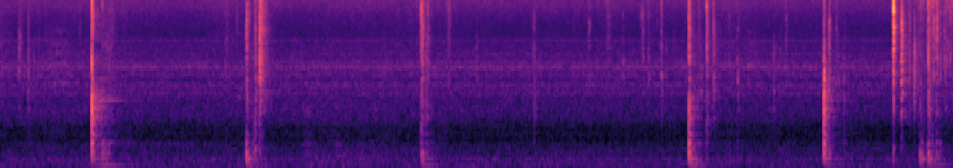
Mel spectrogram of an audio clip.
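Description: Snap-off utility knife cutting through a bar of soap: a crisp snap each time the blade breaks through and a chunk comes away, five of them one to two and a half seconds apart, then a quick run of smaller cuts near the end.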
